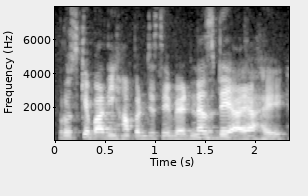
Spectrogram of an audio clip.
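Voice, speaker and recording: A man teaching an English grammar lesson, repeating key words and spelling out letters slowly. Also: on the high side, steady tone. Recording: dull lo-fi recording.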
